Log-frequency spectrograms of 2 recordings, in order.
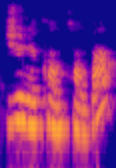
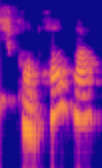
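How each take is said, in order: First: The particle ne is clearly pronounced. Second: The particle ne is left out entirely. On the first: This is the written or careful form. "À l'écrit, je dis" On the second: This is the casual spoken form. "à l'oral, je peux dire aussi"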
